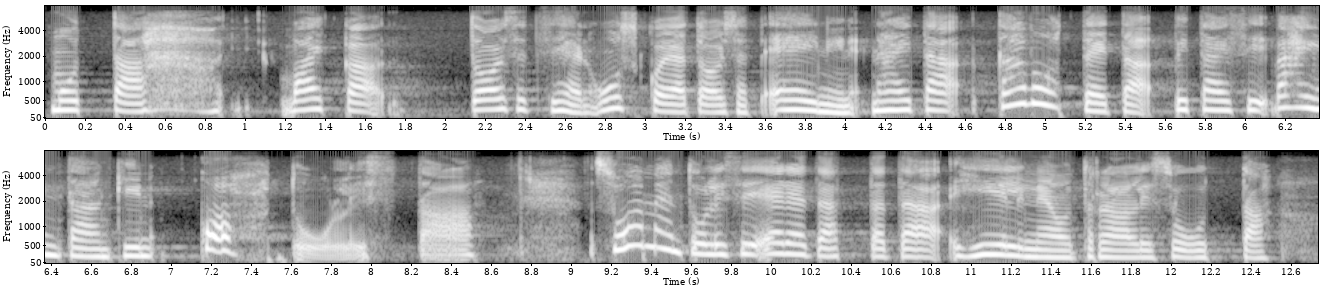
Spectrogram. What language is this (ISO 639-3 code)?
fin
